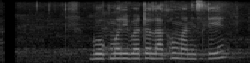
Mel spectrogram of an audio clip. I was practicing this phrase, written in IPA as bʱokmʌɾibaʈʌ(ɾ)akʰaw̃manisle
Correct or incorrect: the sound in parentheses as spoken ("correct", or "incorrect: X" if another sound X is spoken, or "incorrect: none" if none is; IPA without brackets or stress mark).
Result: incorrect: l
